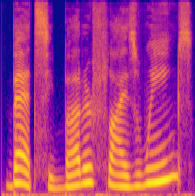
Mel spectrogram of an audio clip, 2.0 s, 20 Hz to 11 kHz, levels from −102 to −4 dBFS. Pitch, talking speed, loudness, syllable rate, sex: 225 Hz, 90 wpm, -15 LUFS, 3.3 syllables/s, female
